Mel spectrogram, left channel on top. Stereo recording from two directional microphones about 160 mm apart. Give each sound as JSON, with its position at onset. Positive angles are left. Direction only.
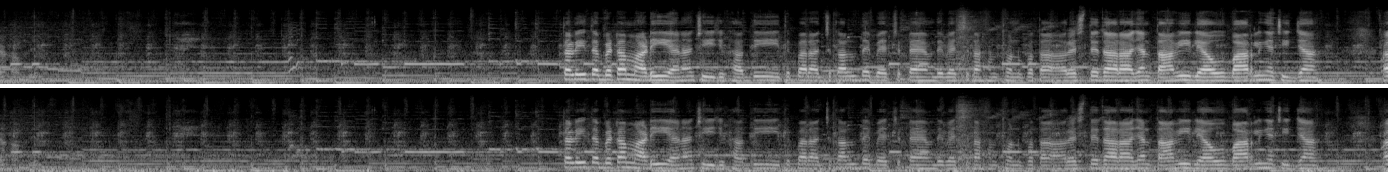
{"t": 5.6, "sound": "a woman's voice", "side_deg": 30}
